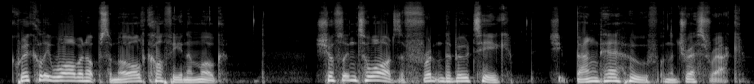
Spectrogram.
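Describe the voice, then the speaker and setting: A man's voice: medium pitch, warm tone. A man reading a comic story aloud as narrator, in scripted narration.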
